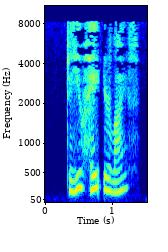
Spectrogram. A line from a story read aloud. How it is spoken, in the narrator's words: Her words were barely more than a whisper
